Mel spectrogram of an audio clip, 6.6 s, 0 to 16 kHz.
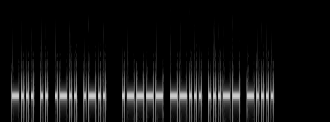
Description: Morse code, heard as a keyed tone, about 25 wpm, 700 Hz. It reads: BILL 1736
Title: CWT Exchange 25wpm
